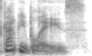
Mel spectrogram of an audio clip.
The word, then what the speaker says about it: Blaise: Blaise. It's got to be Blaise.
